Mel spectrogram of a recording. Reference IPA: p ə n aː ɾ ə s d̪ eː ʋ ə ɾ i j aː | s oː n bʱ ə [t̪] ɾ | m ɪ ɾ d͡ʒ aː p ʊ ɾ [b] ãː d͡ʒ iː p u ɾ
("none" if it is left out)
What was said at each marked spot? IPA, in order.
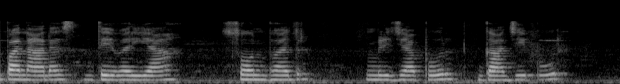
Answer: d̪, ɡ

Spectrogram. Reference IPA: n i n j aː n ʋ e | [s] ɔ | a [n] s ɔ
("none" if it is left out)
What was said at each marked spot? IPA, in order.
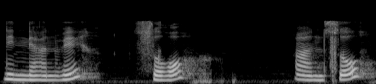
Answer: s, n

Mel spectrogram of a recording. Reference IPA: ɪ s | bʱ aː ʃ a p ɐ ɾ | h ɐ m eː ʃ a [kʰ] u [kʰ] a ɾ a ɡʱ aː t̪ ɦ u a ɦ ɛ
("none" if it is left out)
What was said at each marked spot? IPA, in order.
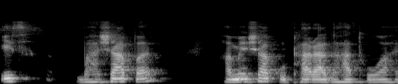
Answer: k, ʈʰ

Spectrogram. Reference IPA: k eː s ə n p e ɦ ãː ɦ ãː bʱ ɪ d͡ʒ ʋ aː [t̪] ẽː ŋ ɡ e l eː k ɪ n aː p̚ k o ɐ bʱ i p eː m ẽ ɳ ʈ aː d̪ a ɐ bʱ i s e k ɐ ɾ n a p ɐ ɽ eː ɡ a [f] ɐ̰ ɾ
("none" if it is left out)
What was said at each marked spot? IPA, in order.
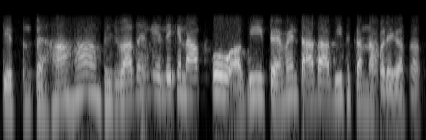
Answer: d̪, s

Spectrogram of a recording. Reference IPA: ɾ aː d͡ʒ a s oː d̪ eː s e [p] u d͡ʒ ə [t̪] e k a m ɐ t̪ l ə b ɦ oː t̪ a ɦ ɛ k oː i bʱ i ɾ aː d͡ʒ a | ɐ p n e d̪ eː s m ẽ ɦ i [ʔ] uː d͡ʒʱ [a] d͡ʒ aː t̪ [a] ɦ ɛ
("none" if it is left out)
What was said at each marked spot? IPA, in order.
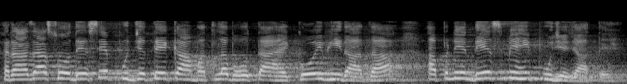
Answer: p, t̪, p, e, e

